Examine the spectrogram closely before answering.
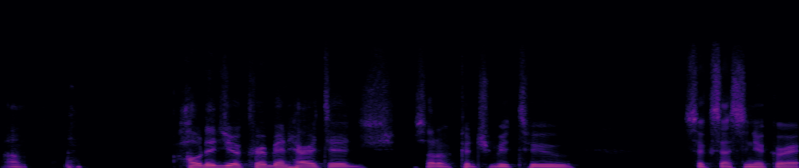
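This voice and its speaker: A man with a Trinidadian accent and lively intonation, in a dry, close sound with no echo and a quiet background. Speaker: podcast host. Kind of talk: interview.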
